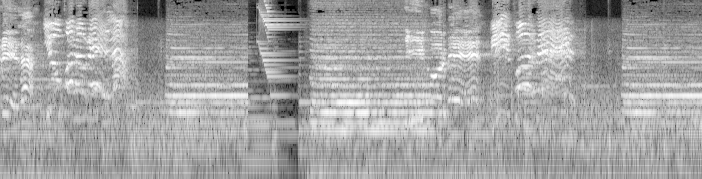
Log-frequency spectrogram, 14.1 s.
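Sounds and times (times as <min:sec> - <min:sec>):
train rumble: 0:00.0 - 0:05.0, 0:06.1 - 0:14.0
train horn: 0:03.3 - 0:05.0, 0:06.1 - 0:09.6, 0:12.4 - 0:14.0.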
